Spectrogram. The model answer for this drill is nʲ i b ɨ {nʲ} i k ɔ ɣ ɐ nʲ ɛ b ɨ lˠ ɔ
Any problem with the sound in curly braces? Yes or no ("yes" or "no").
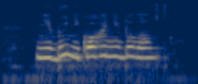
no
